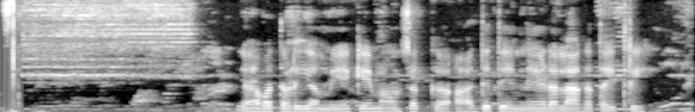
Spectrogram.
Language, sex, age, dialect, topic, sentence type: Kannada, female, 41-45, Dharwad Kannada, agriculture, statement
